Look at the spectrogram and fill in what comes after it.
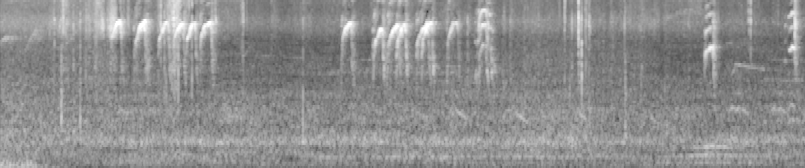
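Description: Small bird chirping in quick runs of short, high, falling notes, one run about a second in and another around three and a half seconds, with a few more chirps near the end, over a steady background hiss.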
